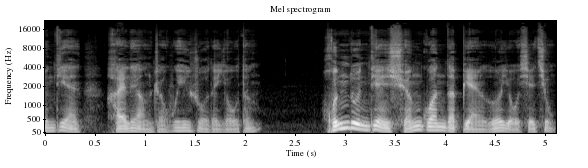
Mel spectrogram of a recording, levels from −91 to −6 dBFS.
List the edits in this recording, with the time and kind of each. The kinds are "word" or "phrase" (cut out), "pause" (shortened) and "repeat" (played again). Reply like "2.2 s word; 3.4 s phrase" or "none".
2.3 s pause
